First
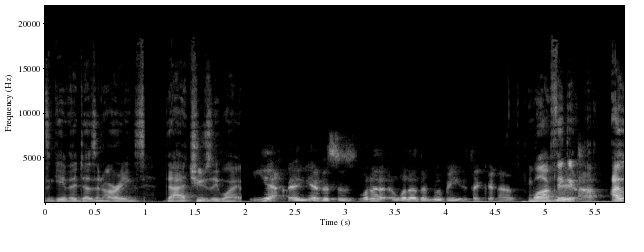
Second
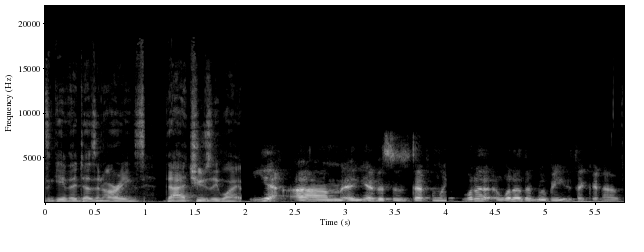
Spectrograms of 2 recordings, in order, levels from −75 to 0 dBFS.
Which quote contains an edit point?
first; 2 cuts; at 2.4 s, 3.1 s

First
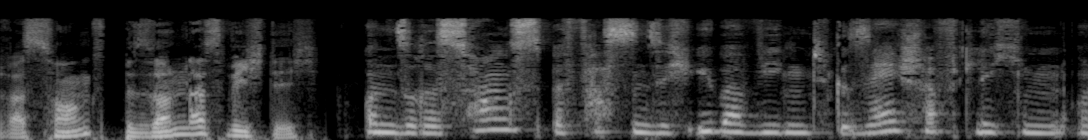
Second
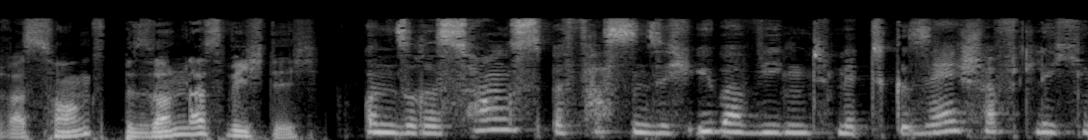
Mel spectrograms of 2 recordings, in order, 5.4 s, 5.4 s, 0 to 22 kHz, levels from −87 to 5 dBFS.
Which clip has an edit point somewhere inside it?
first; 1 cut; at 4.2 s

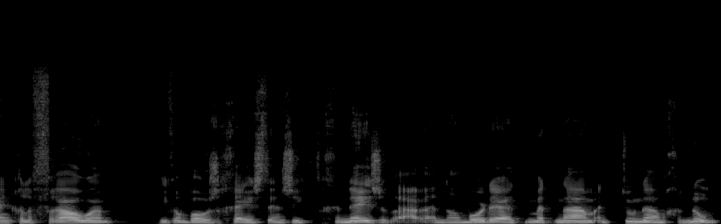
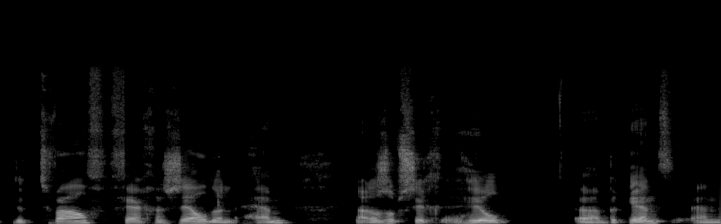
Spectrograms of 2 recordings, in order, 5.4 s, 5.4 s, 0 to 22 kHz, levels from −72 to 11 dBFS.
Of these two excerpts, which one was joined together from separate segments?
first; 1 cut; at 3.9 s

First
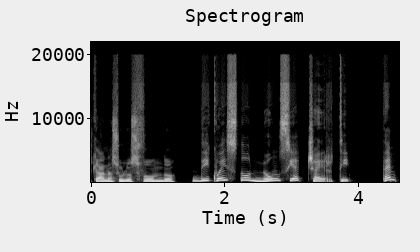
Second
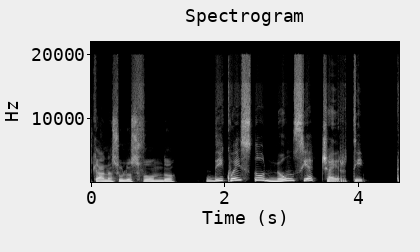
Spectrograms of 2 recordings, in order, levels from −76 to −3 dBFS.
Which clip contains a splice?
first; 1 cut; at 1.4 s

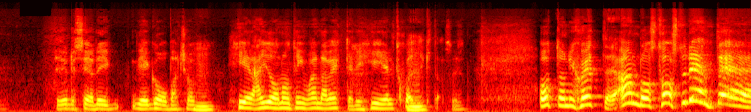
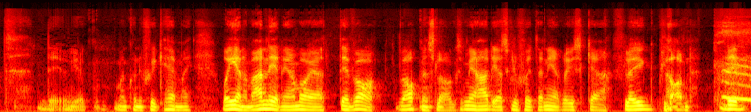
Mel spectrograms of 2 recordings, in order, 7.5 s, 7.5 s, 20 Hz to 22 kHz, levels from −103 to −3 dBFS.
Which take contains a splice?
second; 1 cut; at 6.1 s

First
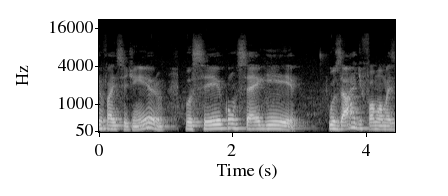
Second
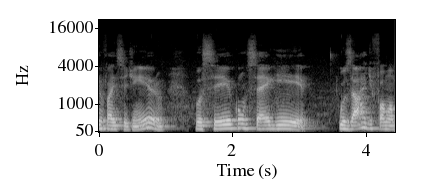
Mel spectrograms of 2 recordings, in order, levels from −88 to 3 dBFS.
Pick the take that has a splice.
first; 1 cut; at 1.2 s

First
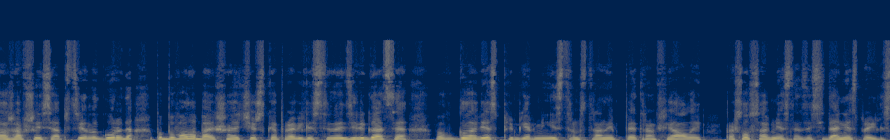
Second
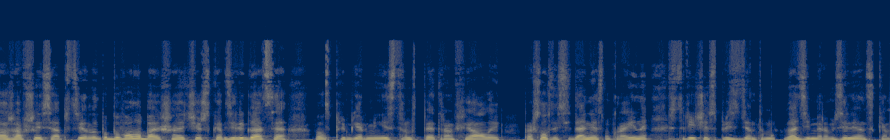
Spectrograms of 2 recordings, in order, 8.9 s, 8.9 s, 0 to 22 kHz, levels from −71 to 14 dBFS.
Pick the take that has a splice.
second; 8 cuts; at 1.0 s, 2.2 s, 3.3 s, 4.1 s, 5.5 s, 6.1 s, 6.7 s, 7.7 s

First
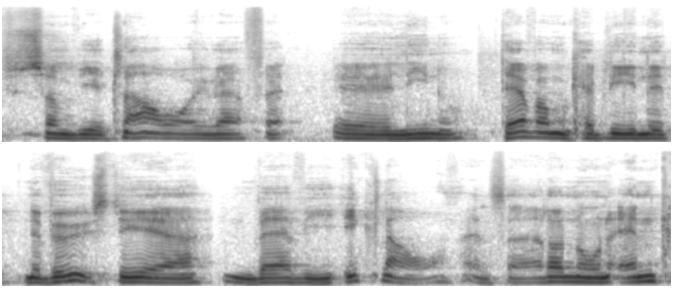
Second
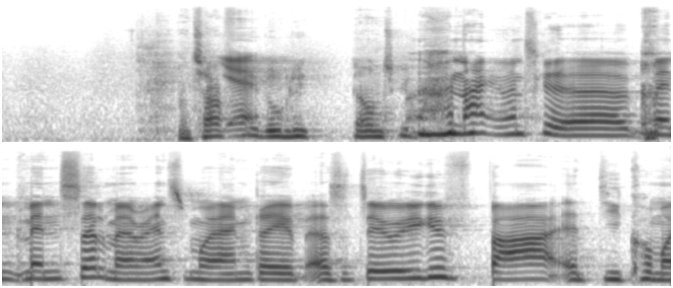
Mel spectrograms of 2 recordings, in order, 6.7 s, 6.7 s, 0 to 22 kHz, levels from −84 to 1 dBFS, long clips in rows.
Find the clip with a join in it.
first; 3 cuts; at 1.5 s, 2.4 s, 4.4 s

